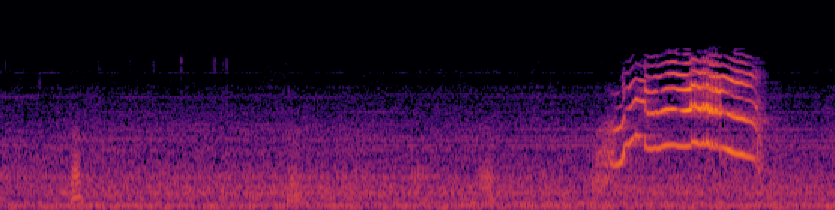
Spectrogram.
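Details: Bengal tiger cub giving one drawn-out, harmonic mewing call lasting about a second, rising then falling slightly, over a steady low background hum with a few faint clicks.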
